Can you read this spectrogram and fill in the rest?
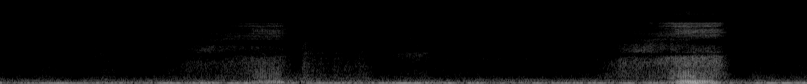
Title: Snoring doberman #shorts #doberman #pets #dog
